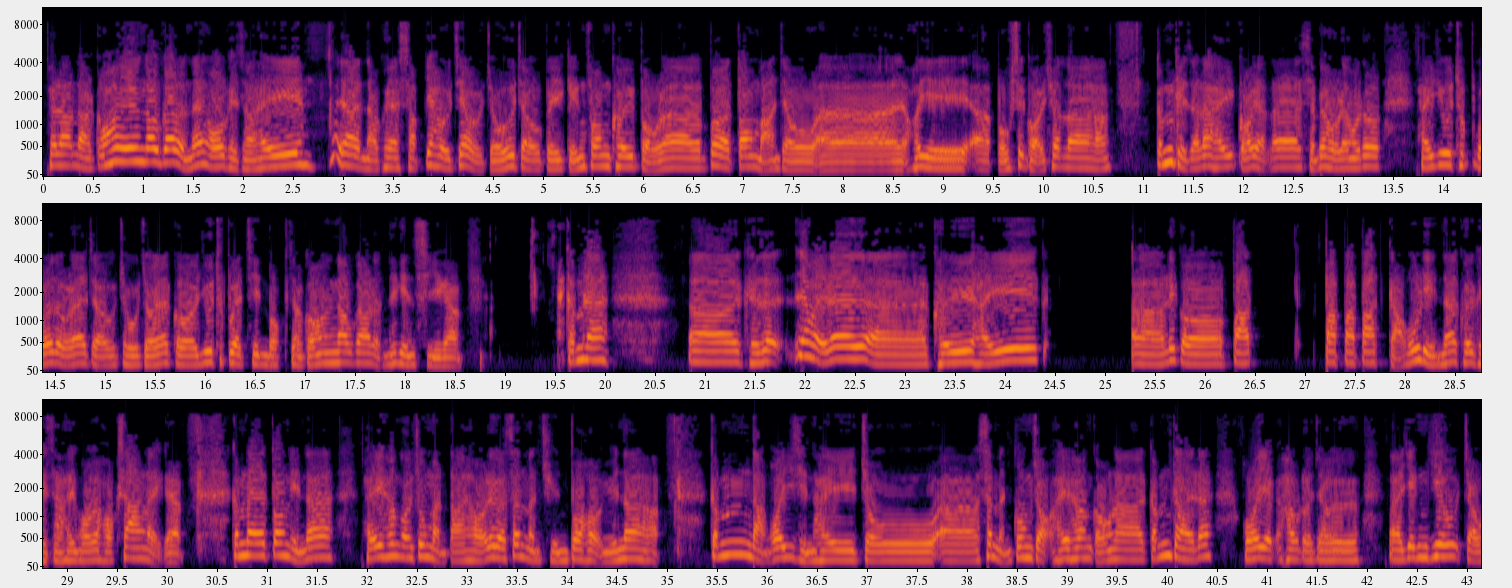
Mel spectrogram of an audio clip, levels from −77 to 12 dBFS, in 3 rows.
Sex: male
